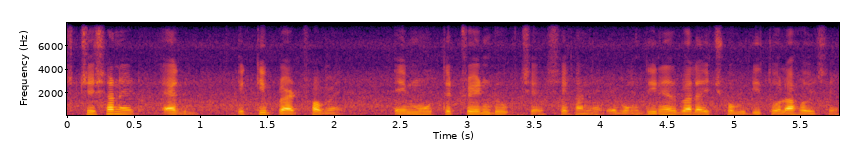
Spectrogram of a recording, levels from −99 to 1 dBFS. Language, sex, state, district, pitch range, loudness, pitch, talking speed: Bengali, male, West Bengal, Jalpaiguri, 125-140 Hz, -21 LUFS, 130 Hz, 155 wpm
